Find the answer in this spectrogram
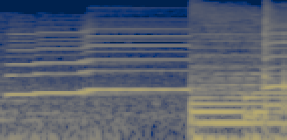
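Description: Background music: a thin melody line that steps up in pitch about a third of the way in. Fuller music with low notes comes back in after about a second and a half.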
